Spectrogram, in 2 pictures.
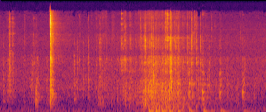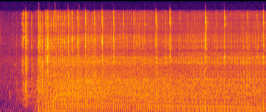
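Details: Toro push mower with a two-stroke engine believed Suzuki-made, first start after carburetor cleaning: catches and settles into a steady high buzzing run easing slightly in pitch; healthy running.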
